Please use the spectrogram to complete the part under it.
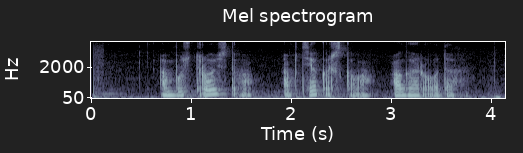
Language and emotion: Russian, neutral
